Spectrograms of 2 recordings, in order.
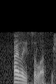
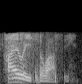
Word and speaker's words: Haile Selassie: Also, I'm going to say this name wrong probably, but it's, is it Haile Selassie? – Haile Selassie. – Haile Selassie. Okay. Yeah.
